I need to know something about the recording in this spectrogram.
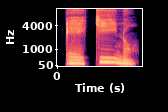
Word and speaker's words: εκείνο: Εκείνο, That, εκείνο, εκείνο.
